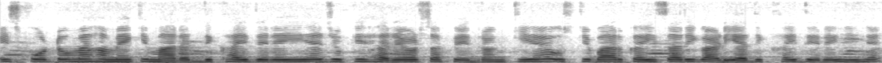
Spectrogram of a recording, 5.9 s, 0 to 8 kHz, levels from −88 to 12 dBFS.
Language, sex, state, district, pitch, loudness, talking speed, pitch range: Hindi, female, Chhattisgarh, Raigarh, 235 Hz, -13 LUFS, 285 wpm, 225-250 Hz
